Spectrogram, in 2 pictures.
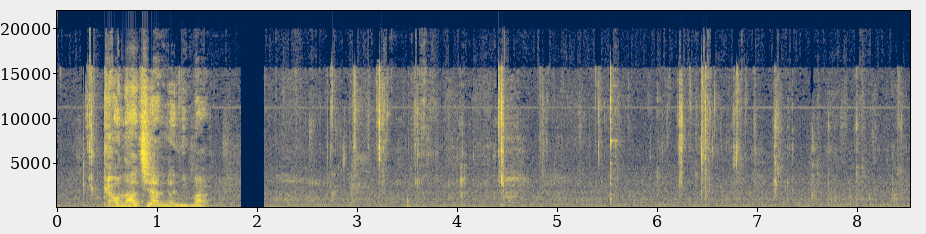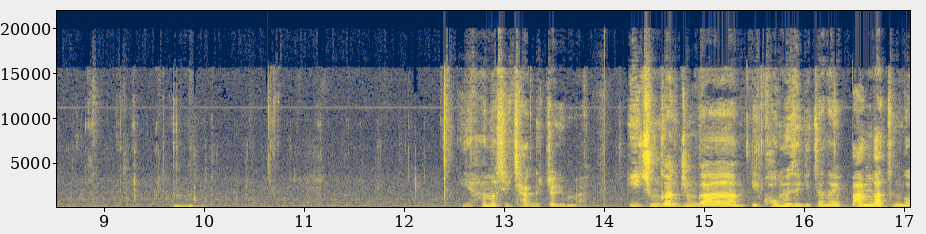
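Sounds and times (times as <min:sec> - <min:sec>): chewing with wet mouth clicks: 0:02.4 - 0:12.6
person humming: 0:09.6 - 0:10.0.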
